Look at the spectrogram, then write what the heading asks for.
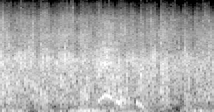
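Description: A small group claps in a steady, dense patter for the whole stretch, and a brief voice rises and falls over the applause midway through.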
